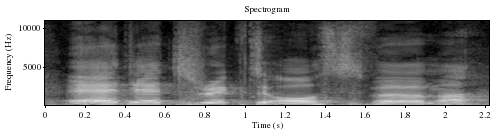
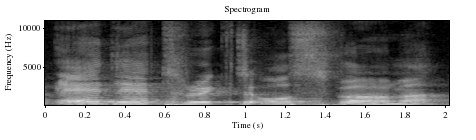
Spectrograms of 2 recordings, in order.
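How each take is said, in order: First: Slow, louder "Er det trygt å svømme?" with each syllable spelled out; careful Norwegian again. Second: Slow, over-careful "Er det trygt å svømme?"; careful Norwegian attempt. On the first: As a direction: repeat the Norwegian phrase more emphatically. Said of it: "okay, I'll do it again". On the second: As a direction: sound out each Norwegian word deliberately. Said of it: "Two phrases I learned". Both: Shown as a demonstration.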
